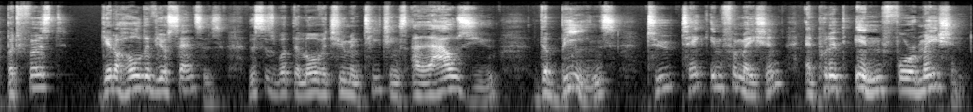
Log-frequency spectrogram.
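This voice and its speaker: A man teaching casually on a livestream, animated, repeating words and laughing often. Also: mid-range voice. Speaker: spiritual teacher streaming live. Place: home livestream setup.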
